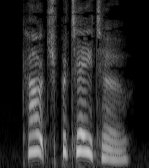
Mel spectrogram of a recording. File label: "couch potato", British English pronunciation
